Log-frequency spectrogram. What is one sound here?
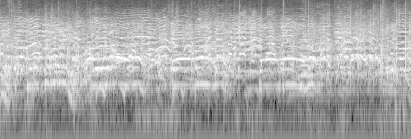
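A crowd of young people cheer and shout loudly outdoors.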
